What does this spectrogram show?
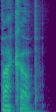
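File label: "backup", British English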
